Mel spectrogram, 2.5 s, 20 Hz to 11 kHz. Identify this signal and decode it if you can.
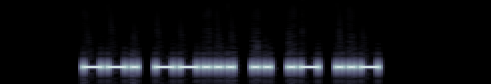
Morse code, heard as a keyed tone, about 40 wpm, 700 Hz. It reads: G7IAU
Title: DXCC-100 Call Signs - 5 Characters - 40wpm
